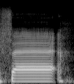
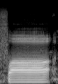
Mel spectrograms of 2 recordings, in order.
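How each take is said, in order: First: The syllable is said thin and light. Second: The syllable is said thick and heavy. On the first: The speaker calls it right. "tapi fa" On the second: The speaker calls it wrong. "jangan tebel fo"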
